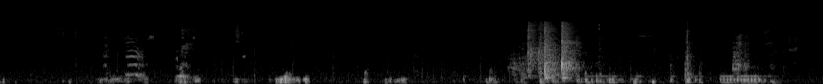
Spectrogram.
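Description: Nothing here goes wrong at any point; the speech simply carries the usual mark of call microphone processing, with the lowest bass trimmed away and nothing above 8 kHz, which is just how that path normally behaves.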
